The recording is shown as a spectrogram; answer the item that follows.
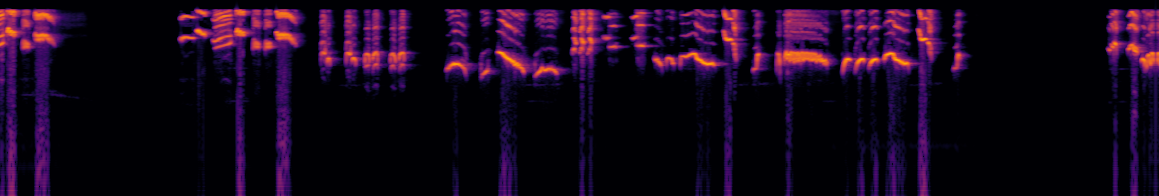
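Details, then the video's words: Orange-headed thrush, Bali type, singing a loud tight song used to stimulate other thrushes; long stretch of rapid, varied high whistles, slurred notes and chatter with brief pauses. "Kicauan Joss ANIS MERAH Pancingan Masternya Para JUARA"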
